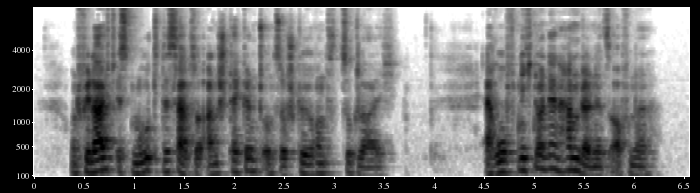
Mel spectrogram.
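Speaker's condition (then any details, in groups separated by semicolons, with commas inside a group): No condition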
